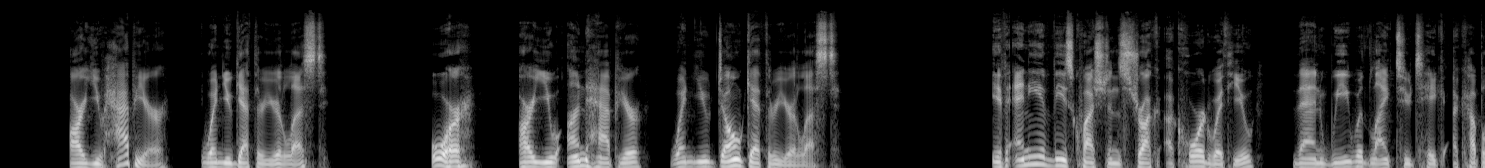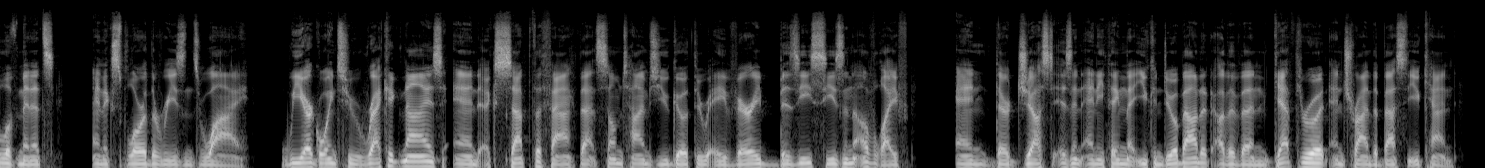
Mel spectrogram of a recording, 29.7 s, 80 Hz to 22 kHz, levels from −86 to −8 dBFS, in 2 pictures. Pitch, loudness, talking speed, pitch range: 95 Hz, -27 LUFS, 180 wpm, 90-110 Hz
